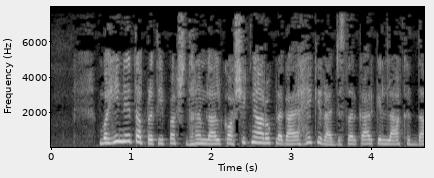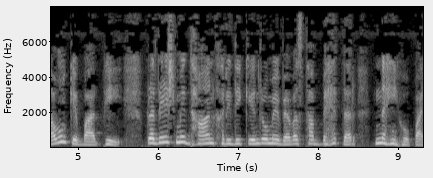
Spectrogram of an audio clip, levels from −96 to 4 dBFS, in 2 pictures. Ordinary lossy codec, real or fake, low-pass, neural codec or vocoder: none; real; none; none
